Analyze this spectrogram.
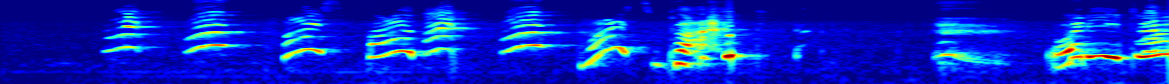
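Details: A three-year-old male Indian ringneck kept as a pet, recorded indoors by a computer camera, chatters in a rapid series of short rising-falling harmonic syllables, about two per second, while the owner talks to him.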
